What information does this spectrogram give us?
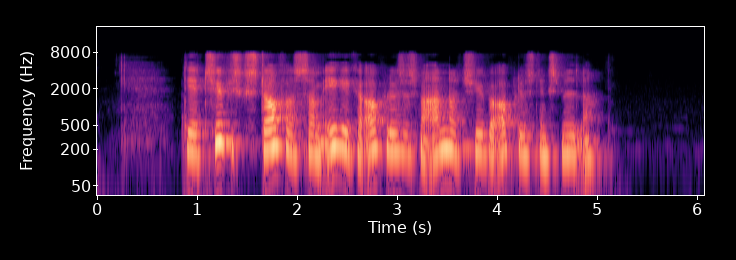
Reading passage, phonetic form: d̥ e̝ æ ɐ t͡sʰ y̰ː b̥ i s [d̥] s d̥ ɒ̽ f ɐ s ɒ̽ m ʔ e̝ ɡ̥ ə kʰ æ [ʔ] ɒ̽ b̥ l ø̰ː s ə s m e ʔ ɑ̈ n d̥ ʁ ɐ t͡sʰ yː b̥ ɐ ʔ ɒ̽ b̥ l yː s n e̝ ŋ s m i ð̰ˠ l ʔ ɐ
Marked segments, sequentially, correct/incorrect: incorrect: ɡ̥, correct

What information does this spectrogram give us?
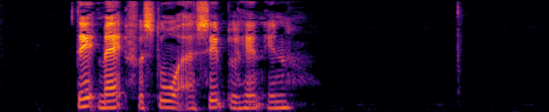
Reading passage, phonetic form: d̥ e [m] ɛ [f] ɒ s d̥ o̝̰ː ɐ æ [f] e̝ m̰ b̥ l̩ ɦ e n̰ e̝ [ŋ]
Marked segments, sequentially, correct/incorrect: correct, correct, incorrect: s, incorrect: n

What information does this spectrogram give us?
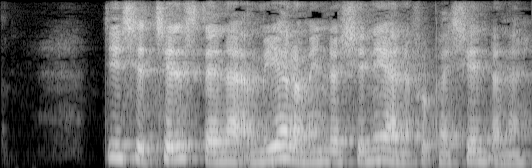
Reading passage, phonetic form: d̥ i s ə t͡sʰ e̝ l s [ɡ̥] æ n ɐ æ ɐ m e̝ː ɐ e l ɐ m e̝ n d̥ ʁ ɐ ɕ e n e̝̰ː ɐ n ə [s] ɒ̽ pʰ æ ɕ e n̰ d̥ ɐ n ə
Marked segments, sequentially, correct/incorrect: incorrect: d̥, incorrect: f

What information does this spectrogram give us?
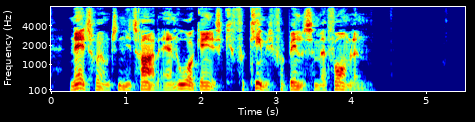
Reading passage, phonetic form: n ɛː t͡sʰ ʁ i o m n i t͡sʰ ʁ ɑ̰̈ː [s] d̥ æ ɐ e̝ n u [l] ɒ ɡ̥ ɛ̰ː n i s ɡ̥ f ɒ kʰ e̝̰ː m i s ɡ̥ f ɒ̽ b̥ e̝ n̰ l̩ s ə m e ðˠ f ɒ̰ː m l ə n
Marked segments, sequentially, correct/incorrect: incorrect: none, incorrect: none

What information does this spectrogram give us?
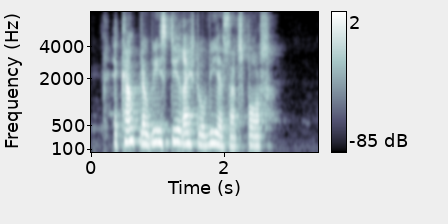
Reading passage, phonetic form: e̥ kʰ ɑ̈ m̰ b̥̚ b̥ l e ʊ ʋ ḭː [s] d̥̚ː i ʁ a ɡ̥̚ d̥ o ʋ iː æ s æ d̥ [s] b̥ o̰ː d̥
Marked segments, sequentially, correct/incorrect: correct, correct

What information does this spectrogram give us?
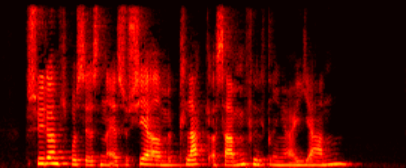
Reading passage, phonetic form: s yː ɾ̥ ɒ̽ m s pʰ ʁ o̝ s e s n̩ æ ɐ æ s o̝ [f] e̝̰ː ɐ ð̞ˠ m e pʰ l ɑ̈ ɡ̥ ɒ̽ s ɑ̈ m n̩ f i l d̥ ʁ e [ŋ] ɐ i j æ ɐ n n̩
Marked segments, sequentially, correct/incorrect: incorrect: ɕ, correct

